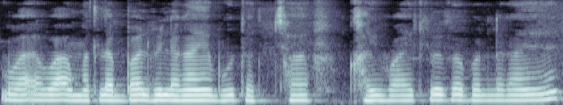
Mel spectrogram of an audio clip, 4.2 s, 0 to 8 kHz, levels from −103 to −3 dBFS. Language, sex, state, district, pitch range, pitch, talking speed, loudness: Hindi, male, Jharkhand, Deoghar, 150-155 Hz, 150 Hz, 255 wpm, -15 LUFS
